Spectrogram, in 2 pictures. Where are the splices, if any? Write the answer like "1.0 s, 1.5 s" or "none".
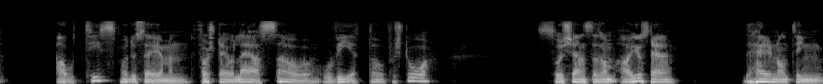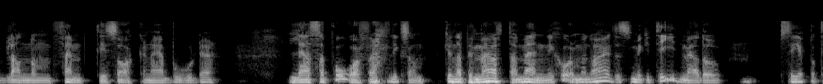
6.5 s, 12.6 s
